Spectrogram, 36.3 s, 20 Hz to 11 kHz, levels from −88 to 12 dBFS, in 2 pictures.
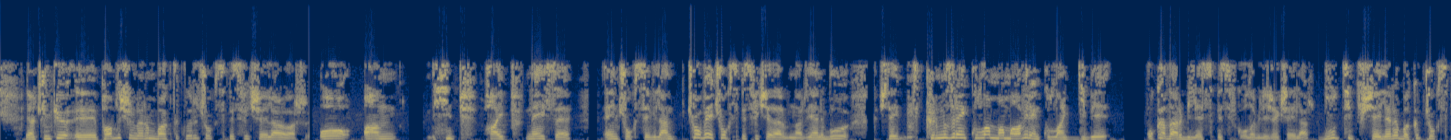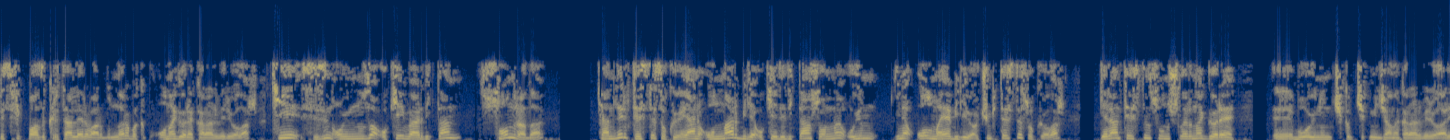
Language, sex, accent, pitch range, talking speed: Turkish, male, native, 155-195 Hz, 145 wpm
